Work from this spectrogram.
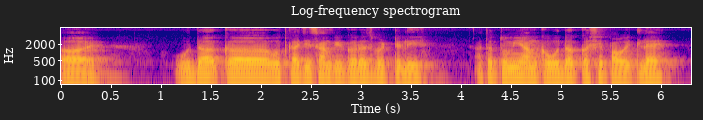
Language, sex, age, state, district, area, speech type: Goan Konkani, male, 30-45, Goa, Salcete, urban, spontaneous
